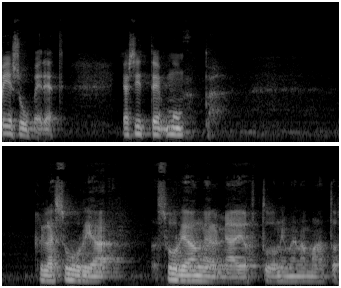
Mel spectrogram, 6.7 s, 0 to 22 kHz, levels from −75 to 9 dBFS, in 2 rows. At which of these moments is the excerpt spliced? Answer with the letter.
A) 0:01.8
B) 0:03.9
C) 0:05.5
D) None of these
A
